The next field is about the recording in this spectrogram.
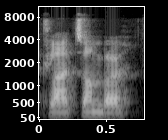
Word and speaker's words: Clyde Tombaugh: Clyde Tombaugh.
